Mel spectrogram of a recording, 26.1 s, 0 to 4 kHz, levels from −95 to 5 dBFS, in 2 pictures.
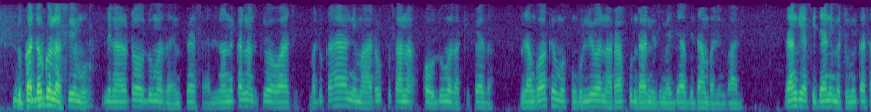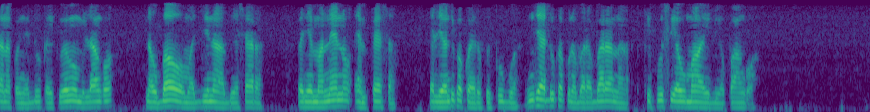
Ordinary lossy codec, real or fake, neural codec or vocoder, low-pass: MP3, 32 kbps; real; none; 3.6 kHz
